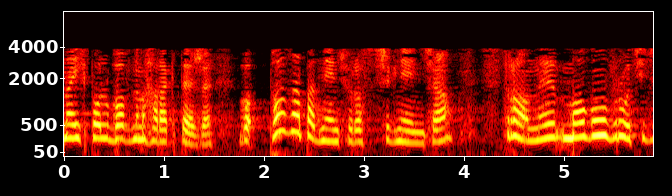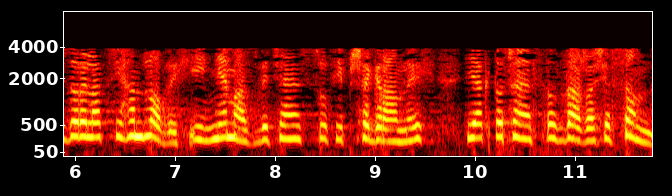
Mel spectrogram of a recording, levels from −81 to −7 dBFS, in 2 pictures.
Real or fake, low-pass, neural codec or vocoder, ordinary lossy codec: real; 7.2 kHz; none; AAC, 16 kbps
